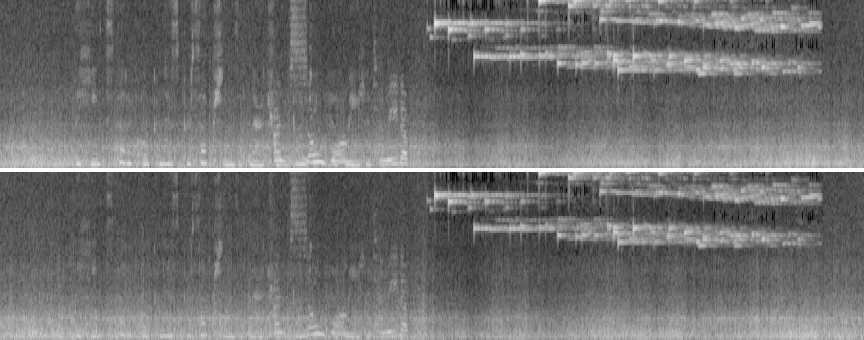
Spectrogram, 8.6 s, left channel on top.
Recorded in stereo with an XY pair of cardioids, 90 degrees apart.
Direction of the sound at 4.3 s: 35° left.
